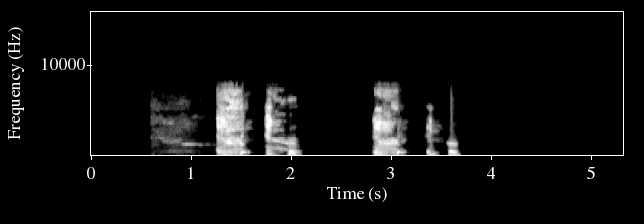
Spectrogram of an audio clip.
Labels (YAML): expert_labels:
- quality: good
  cough_type: wet
  dyspnea: false
  wheezing: false
  stridor: false
  choking: false
  congestion: false
  nothing: true
  diagnosis: lower respiratory tract infection
  severity: mild
age: 36
gender: female
respiratory_condition: true
fever_muscle_pain: true
status: COVID-19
